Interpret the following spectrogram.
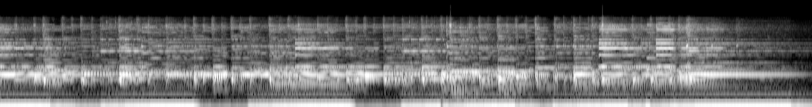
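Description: Instrumental break in a song: guitar strumming chords steadily, with no singing.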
